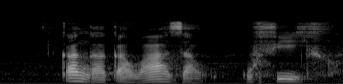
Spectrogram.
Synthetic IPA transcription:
kʼaŋɡʱakʼawaza | k̬ʼufiːɬwa

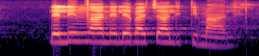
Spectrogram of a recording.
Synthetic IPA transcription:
leliŋ͡ǀanɛlɛɓat͡ʃʼalitʼimaːli

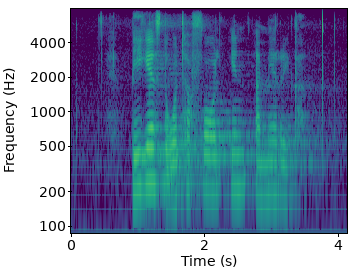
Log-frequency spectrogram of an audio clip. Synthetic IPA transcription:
b̥iɡɛstwɔtʰafɔlinamɛrikʰḁ

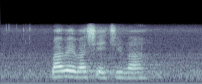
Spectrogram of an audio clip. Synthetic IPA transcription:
baβɛβaʃet͡ʃʼiβa

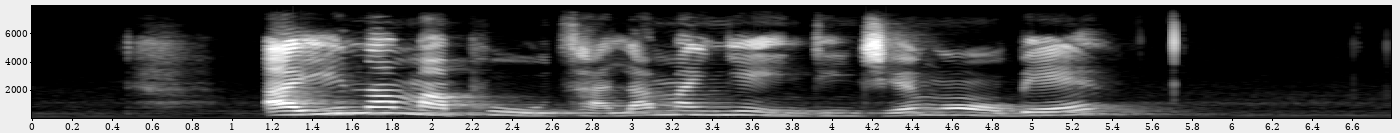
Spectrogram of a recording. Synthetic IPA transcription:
ajinamapʰut͡sʰalamaɲendʱʼind͡ʒʱɛŋɔːɓɛ

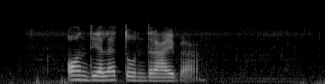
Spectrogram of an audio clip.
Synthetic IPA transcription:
ʔɑːndiələtɔndrɐjvə̰

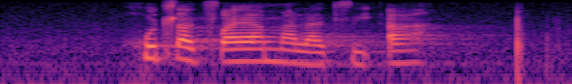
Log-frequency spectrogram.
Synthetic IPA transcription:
χʊt͡ɬʼat͡sʼajamalat͡sʼɪʔa

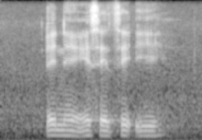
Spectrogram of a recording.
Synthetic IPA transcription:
ɪneɣiset͡sʼɪʔɪ

